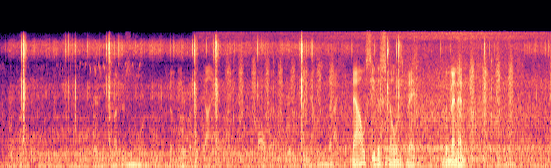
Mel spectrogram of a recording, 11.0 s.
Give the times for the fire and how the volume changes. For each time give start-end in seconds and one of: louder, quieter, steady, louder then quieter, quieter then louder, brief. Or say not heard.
0.1-10.9 quieter.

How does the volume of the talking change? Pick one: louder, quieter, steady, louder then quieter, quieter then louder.
louder.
